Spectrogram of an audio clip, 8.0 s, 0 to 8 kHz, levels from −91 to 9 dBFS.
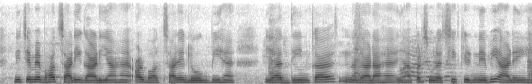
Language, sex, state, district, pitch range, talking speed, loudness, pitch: Hindi, female, Bihar, Araria, 200-215 Hz, 205 wpm, -21 LUFS, 205 Hz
